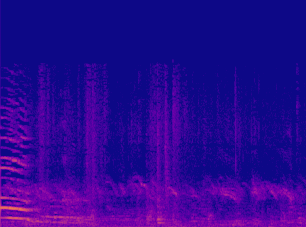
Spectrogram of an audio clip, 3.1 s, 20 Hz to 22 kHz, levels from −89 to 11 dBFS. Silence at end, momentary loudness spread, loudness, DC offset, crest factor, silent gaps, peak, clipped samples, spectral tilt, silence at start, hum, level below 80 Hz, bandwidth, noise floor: 0.05 s; 21 LU; -36 LUFS; under 0.1%; 20 dB; none; -18 dBFS; under 0.1%; -0.5 dB/octave; 0 s; none; -70 dBFS; 16 kHz; -55 dBFS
